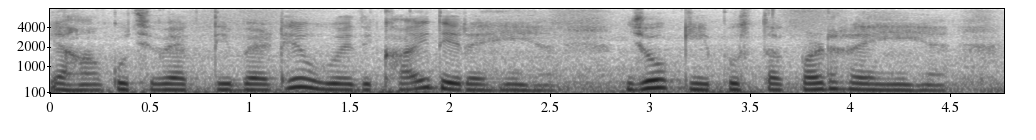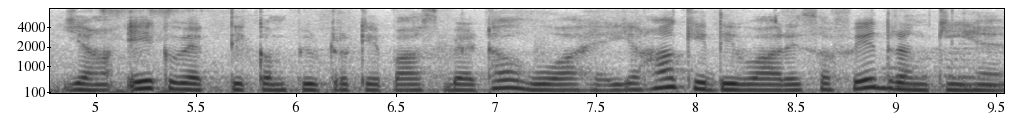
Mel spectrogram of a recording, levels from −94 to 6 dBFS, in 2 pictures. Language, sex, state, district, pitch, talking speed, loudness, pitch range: Hindi, female, Bihar, Madhepura, 205 Hz, 195 wpm, -17 LUFS, 195-220 Hz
